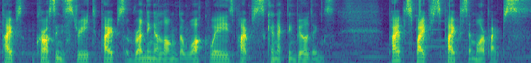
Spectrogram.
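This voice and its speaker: A man doing a let's play, reading visual novel text aloud haltingly, with stumbles, self-corrections and casual asides. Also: medium pitch, bright, forceful tone, clean tone.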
